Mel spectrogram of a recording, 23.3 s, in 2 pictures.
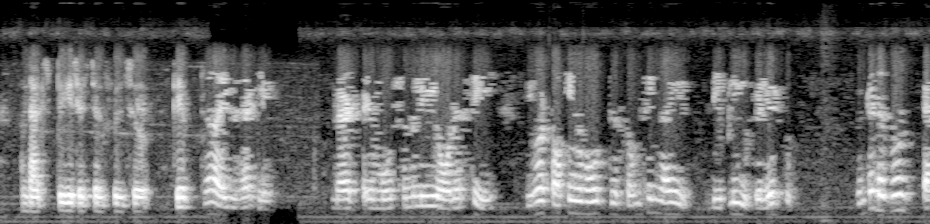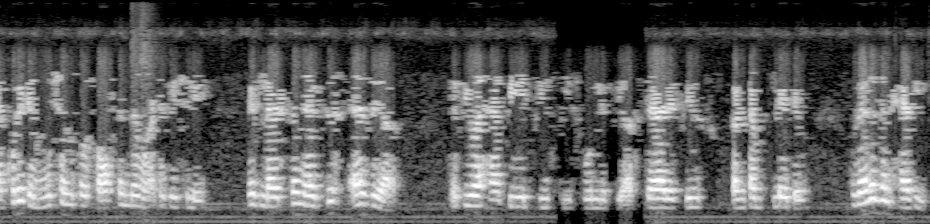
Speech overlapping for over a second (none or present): none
